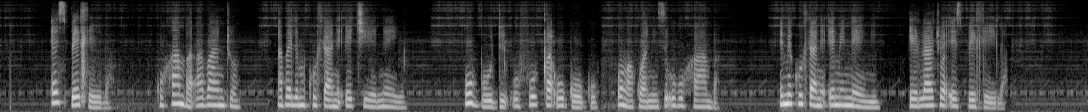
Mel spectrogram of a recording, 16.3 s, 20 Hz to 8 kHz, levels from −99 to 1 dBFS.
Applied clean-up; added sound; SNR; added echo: neural separator model SepFormer DNS4.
